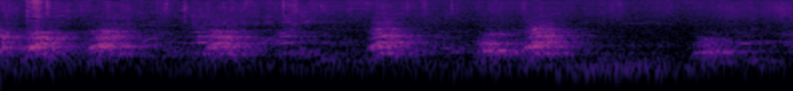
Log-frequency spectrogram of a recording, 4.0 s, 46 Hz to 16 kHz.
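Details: Dachshund pups beside their mother at Wey Farm in August 2011, giving softer squeaky whines, about six in four seconds, each a brief nasal rise and fall over faint background hiss.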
